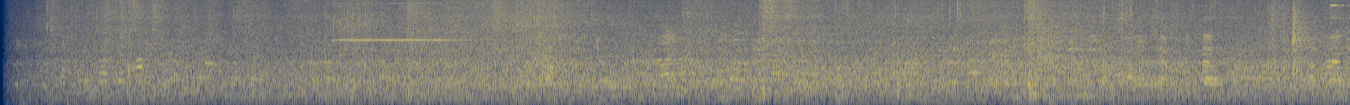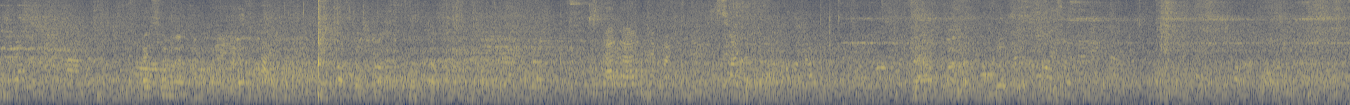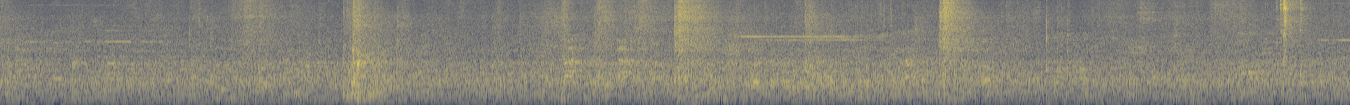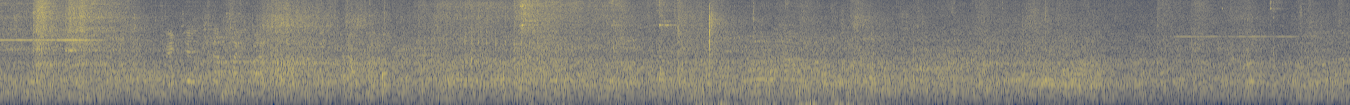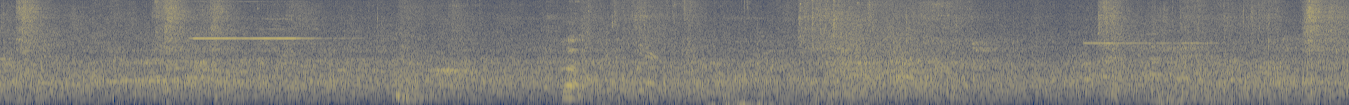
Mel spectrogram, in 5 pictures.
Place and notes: catania airport - safety check
catania airport, safety checks at the gate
